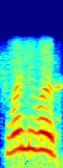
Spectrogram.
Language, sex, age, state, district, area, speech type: Kashmiri, female, 30-45, Jammu and Kashmir, Srinagar, urban, conversation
